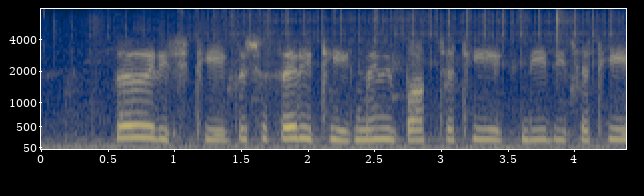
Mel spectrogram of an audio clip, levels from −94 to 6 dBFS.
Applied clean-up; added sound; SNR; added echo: none; Drip; 16 dB; none.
